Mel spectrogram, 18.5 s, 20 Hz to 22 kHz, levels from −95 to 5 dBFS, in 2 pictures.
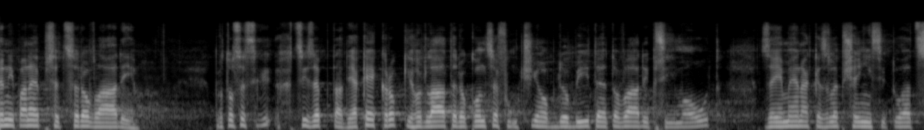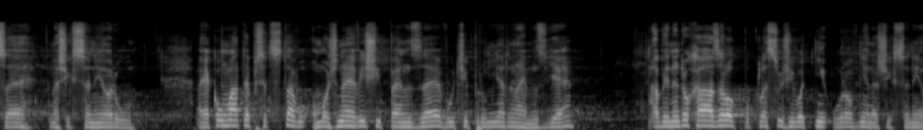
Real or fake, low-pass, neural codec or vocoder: fake; 10.8 kHz; codec, 24 kHz, 3.1 kbps, DualCodec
